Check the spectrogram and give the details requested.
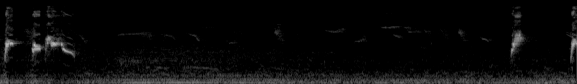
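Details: Morning phrases from a caged red-whiskered bulbul with fluffed, moulting plumage and an incomplete crest: three punchy warbled notes at the start, soft faraway chirping in between, then two more strong notes at the end.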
